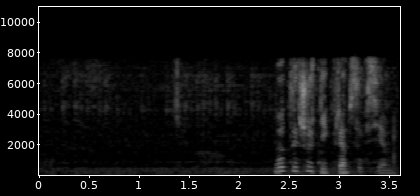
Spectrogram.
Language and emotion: Russian, neutral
